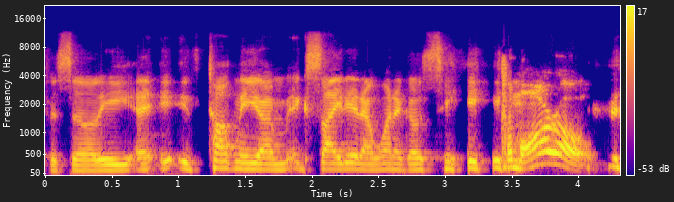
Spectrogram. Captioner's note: chuckling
